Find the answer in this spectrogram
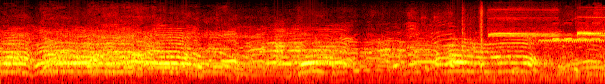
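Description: Voices of players and people on the sideline calling out and talking over one another. Near the end, a referee's whistle blows, signalling the play dead.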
